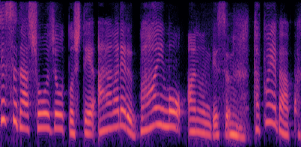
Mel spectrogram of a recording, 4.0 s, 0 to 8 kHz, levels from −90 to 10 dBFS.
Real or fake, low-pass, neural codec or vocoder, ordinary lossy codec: fake; none; codec, 16 kHz, 1 kbps, X-Codec, HuBERT features, trained on balanced general audio; none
